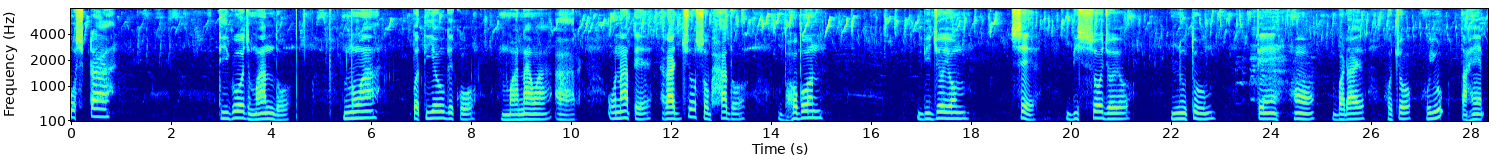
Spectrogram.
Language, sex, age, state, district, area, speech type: Santali, male, 45-60, Odisha, Mayurbhanj, rural, read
